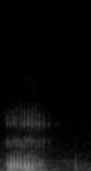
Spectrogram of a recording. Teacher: the blade of the tongue taps several times against the teeth ridge, the sound produced is known as a trill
